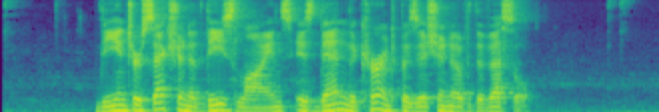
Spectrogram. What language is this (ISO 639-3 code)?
eng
